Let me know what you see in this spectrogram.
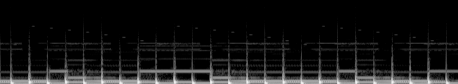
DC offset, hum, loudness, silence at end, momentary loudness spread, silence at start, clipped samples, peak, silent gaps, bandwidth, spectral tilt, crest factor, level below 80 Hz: under 0.1%; none; -17 LUFS; 0 s; 2 LU; 0 s; 0.5%; 0 dBFS; none; 2.8 kHz; -12 dB/octave; 14 dB; -18 dBFS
